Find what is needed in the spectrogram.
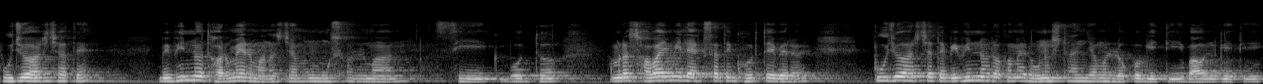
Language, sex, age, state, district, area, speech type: Bengali, male, 30-45, West Bengal, Paschim Bardhaman, urban, spontaneous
